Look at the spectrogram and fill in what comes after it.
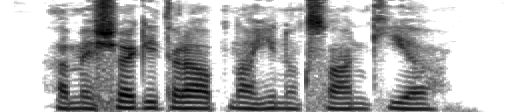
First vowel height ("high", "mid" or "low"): low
